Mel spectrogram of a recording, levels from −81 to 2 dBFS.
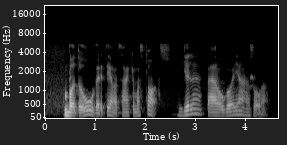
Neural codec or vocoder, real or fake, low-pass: autoencoder, 48 kHz, 128 numbers a frame, DAC-VAE, trained on Japanese speech; fake; 5.4 kHz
